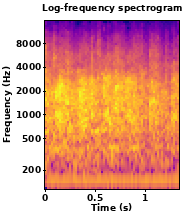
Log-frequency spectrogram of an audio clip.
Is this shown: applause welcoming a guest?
yes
